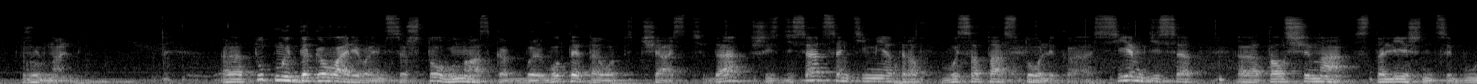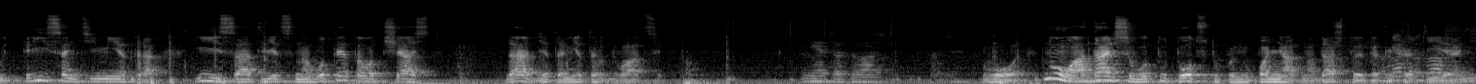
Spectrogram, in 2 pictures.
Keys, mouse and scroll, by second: 6.5-8.7 d, 9.4-15.1 d, 16.2 d, 22.3 d, 22.9-24.2 d.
